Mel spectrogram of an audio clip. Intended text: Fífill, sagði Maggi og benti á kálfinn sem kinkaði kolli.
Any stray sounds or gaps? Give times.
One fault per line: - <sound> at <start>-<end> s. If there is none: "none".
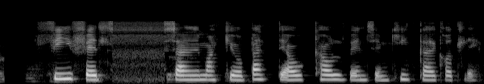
none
